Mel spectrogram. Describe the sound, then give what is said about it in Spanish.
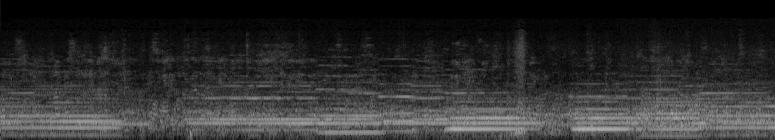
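A trio of processional chapel music plays slow, sustained reedy chords, the notes shifting in a solemn, steady melody at an even moderate loudness throughout, with no talking over it, accompanying a procession with a float of the recumbent Christ on calle Almenas. “Seguimos con esos sonidos de trío de música de capilla.”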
